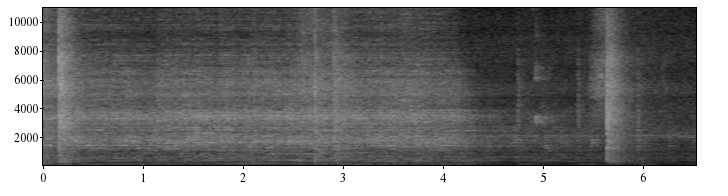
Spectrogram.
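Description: Background music, over which gloved punches smack into focus mitts a few times. One sharp smack comes just after the start and the loudest comes near the end.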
